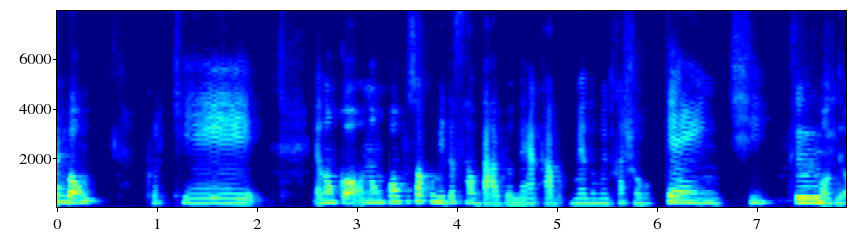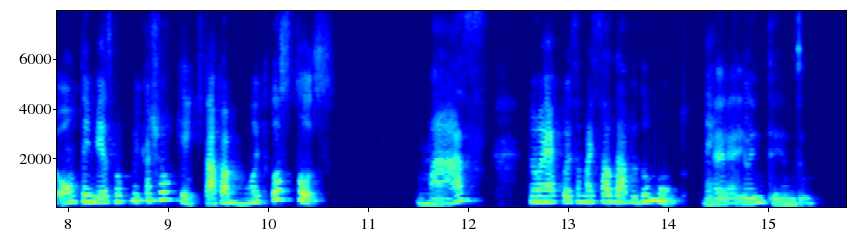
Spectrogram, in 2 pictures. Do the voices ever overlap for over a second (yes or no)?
no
